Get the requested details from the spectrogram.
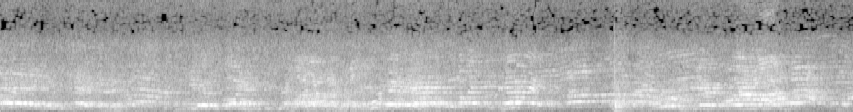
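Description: Children shout and scream excitedly nearby.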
